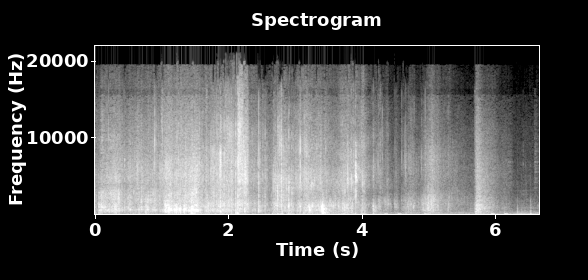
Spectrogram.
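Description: Packaging for a jellyfish lamp crinkles and rustles as it is unwrapped, a steady stream of crackly paper and plastic handling sounds with a few sharper snaps, fairly close and without talk.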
